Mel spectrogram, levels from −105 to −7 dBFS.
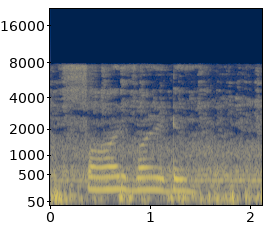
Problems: constant background noise, low volume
